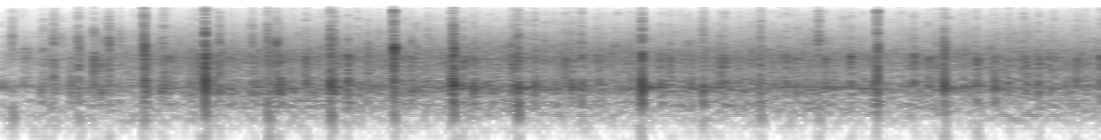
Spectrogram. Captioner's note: audience applauding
